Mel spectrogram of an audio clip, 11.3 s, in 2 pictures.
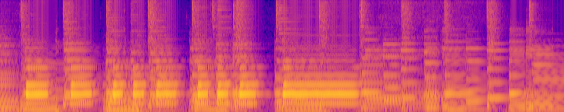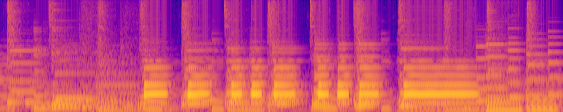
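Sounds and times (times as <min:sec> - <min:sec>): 
bassoon: 0:00.1 - 0:04.9, 0:07.0 - 0:11.0.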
